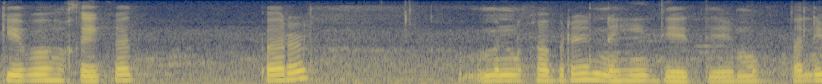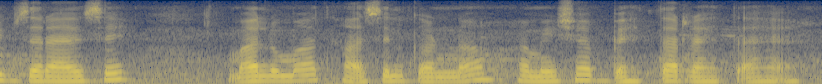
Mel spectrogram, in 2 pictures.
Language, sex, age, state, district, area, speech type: Urdu, female, 30-45, Delhi, East Delhi, urban, spontaneous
